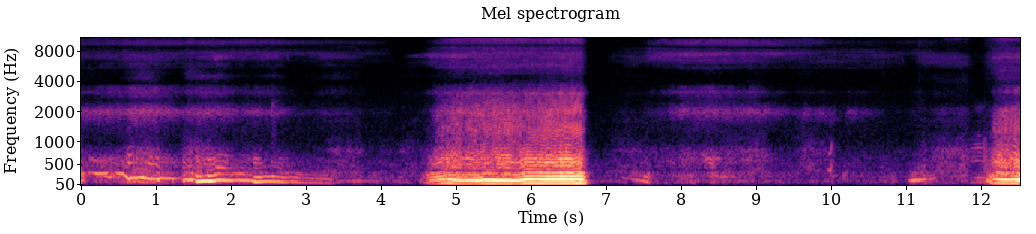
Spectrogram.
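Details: Loud, low, rumbling snore on the in-breath with quieter breaths between; ordinary snoring in a sleeping dog.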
